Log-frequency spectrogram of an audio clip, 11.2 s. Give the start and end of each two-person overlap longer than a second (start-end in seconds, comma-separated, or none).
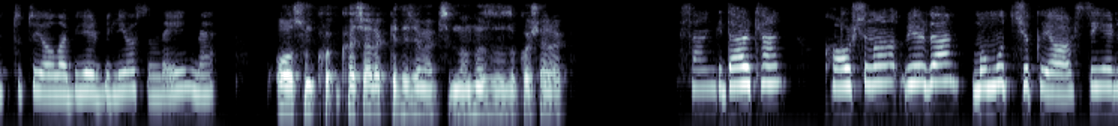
none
